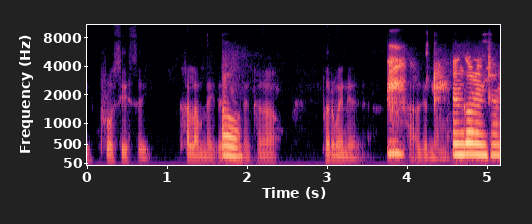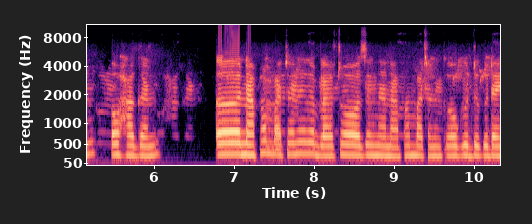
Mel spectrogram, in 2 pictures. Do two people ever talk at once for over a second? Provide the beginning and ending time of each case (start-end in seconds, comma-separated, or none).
none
